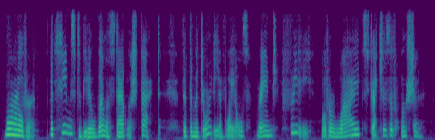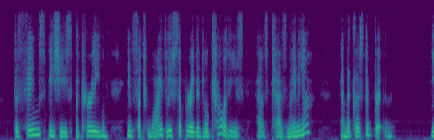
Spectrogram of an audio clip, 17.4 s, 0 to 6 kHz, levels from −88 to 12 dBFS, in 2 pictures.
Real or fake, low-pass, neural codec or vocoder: fake; 5.4 kHz; codec, 16 kHz in and 24 kHz out, 0.6 kbps, FireRedTTS-2 codec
